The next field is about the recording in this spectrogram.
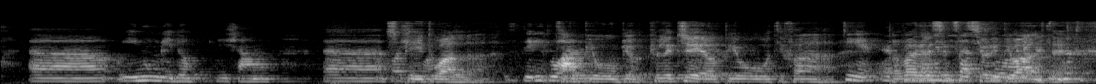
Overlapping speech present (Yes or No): Yes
